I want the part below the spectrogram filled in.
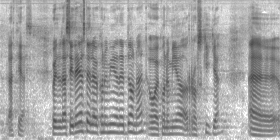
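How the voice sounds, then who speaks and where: A man's voice: a little high, a bit bright, in a large hall. A man speaking Spanish with an English-speaking accent, a guest researcher giving a friendly conference talk with slides and questions to the audience. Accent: English-speaking learner of Spanish. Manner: friendly, asks the audience questions, some restarts.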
